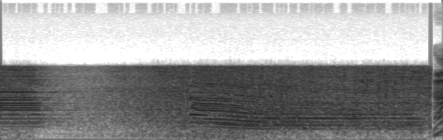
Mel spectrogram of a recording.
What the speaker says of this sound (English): How do I know when that train gets the closest to the window? It's not just that the sound gets louder volume, it's that it changes pitch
